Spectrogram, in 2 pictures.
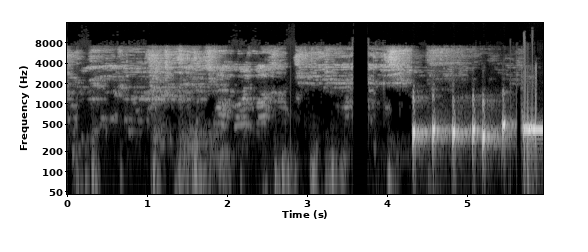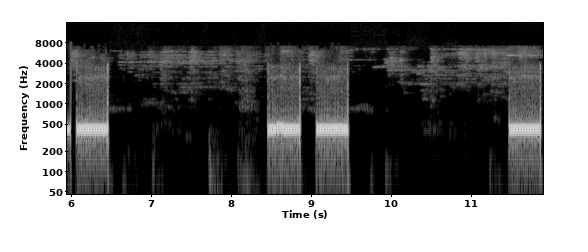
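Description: A telephone call being placed: a steady electronic line tone sounds in repeated beeps and longer bursts after some muffled talk, loud and close.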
